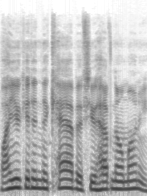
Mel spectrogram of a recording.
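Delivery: really soft, hushed, soft-spoken voice. Retelling what a cab driver said to his passenger, imitating a really soft voice. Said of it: "that really soft voice".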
